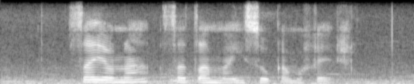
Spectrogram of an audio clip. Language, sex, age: Tswana, female, 18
